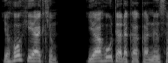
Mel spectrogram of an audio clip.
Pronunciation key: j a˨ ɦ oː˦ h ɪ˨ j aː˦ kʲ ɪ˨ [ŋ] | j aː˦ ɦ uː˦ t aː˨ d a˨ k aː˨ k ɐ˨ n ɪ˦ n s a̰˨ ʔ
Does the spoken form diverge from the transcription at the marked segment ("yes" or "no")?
yes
